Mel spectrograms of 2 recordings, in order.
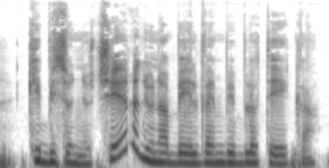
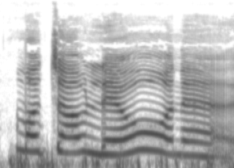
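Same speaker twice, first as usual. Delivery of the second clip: high, very slow alarmed protest; 11 semitones higher, much slower than usual. A narrator's reading. Assistant telling the librarian about the lion, high alarmed cry. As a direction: blurt it out, high and drawn out.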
